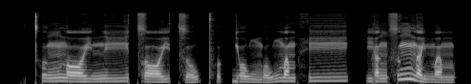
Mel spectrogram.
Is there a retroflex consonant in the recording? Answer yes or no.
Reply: no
